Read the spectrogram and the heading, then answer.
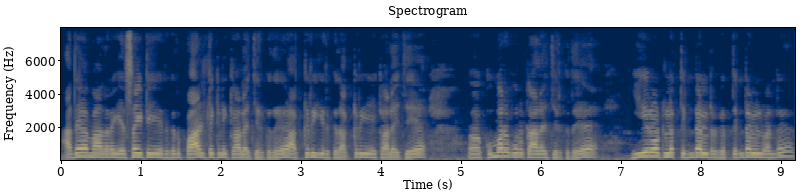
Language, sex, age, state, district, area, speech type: Tamil, female, 60+, Tamil Nadu, Erode, urban, spontaneous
